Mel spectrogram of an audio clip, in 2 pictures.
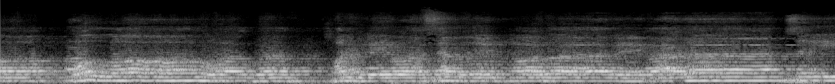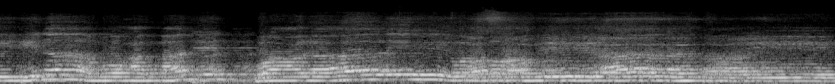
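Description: A man's voice chanting a devotional recitation in long, held melodic phrases, the pitch stepping and sliding between notes, with a few short breaks for breath.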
